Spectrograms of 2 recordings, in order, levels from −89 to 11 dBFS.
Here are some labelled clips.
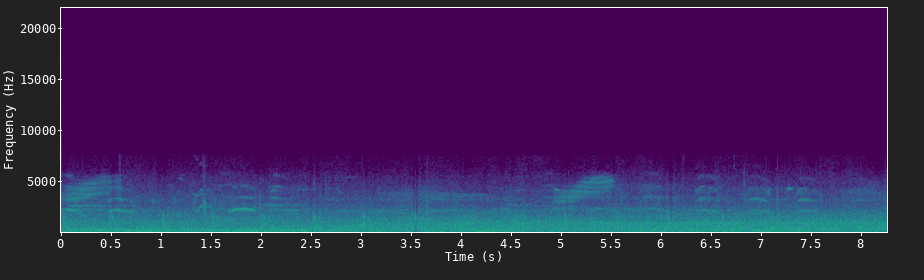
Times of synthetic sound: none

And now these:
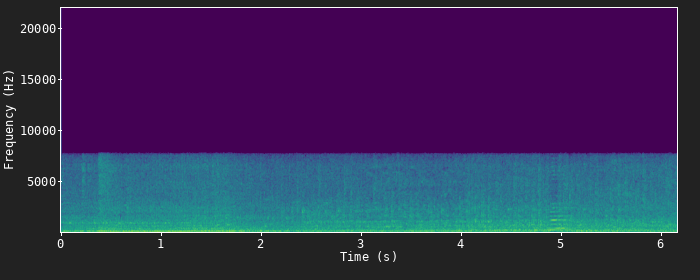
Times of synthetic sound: 3.0-4.1 (vocoder, HiFi-GAN)

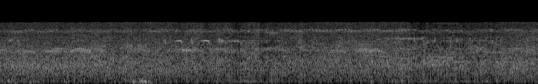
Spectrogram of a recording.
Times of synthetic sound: 2.2-2.8 (vocoder, HiFi-GAN); 4.1-5.0

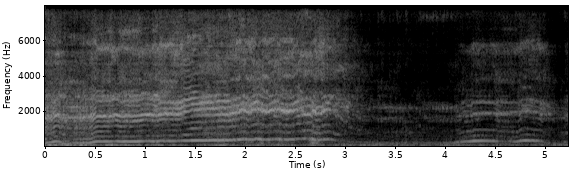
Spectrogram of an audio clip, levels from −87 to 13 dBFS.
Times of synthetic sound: 0.0-5.2 (vocoder, HiFi-GAN)

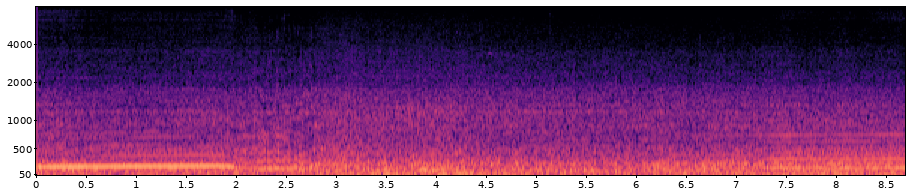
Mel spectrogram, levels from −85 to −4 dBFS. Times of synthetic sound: 2.2-2.8 (vocoder, HiFi-GAN)

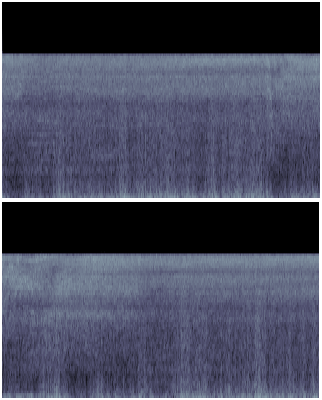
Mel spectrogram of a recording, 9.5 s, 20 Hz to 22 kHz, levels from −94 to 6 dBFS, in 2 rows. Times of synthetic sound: 4.7-5.4 (vocoder, HiFi-GAN)

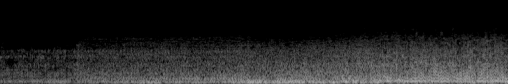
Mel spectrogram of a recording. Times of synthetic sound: 0.0-0.7 (vocoder, HiFi-GAN); 3.8-5.1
